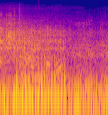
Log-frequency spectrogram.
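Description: Enduro motorcycle engine running steadily, with an even, rapid low pulsing.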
